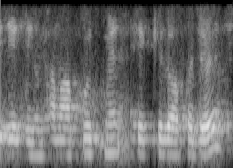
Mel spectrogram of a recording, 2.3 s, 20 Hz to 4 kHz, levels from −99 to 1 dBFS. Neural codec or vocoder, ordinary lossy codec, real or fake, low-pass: none; none; real; 3.6 kHz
